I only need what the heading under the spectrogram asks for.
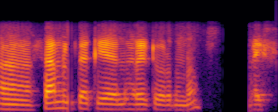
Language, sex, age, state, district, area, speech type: Tamil, male, 60+, Tamil Nadu, Ariyalur, rural, conversation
